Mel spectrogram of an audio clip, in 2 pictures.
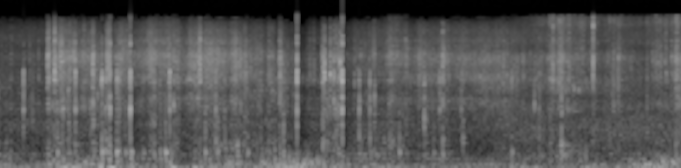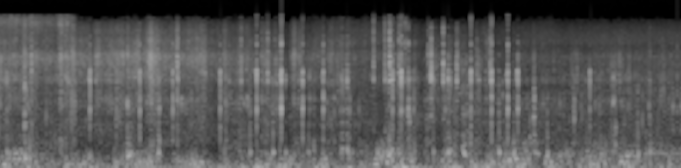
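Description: Bicycle tyres roll and crunch over a dry leafy dirt trail.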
